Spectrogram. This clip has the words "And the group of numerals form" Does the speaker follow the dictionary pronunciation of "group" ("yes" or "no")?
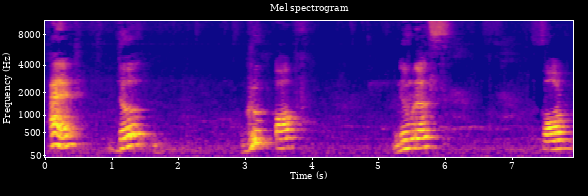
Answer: yes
